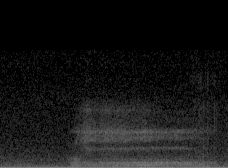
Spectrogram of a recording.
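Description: A man's faint breath drawn in through the nose, lasting about a second and starting partway through, over a low steady hum.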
